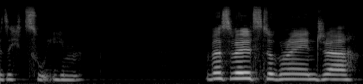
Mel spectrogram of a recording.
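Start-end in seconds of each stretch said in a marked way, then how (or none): 2.0-3.5 strained groan through the words. A narrator's reading. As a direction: push it out with a pained groan. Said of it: "ächzte Draco".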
